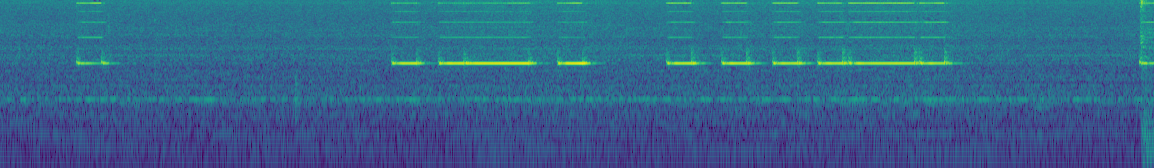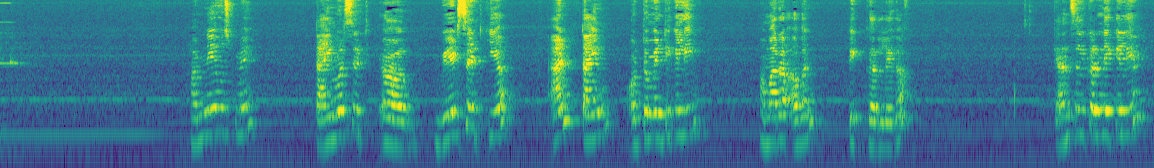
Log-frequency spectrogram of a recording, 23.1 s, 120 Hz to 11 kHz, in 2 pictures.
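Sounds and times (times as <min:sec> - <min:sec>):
steady low hum: 0:00.0 - 0:23.0
oven control panel beeps: 0:00.8 - 0:01.2, 0:03.9 - 0:06.0, 0:06.7 - 0:09.6, 0:11.4 - 0:12.2.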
